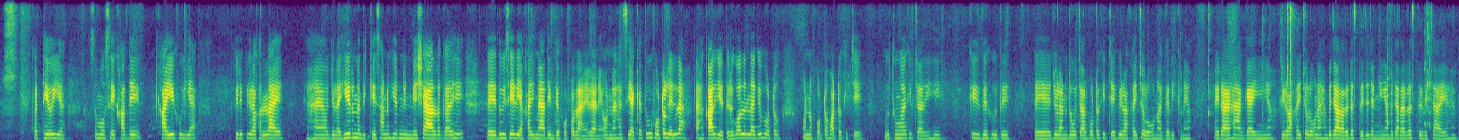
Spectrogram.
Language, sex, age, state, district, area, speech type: Dogri, female, 30-45, Jammu and Kashmir, Kathua, rural, spontaneous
